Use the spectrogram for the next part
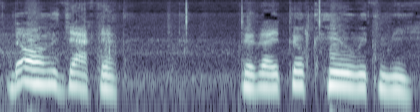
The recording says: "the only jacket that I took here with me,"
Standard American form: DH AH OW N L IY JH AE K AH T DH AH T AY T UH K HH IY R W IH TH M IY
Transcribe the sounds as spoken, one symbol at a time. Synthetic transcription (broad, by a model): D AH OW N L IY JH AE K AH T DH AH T AY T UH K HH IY L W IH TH M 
